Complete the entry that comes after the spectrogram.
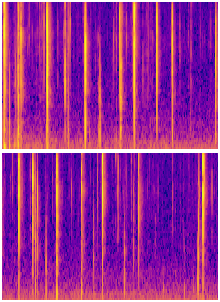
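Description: Long nails scratch and crinkle a flat, sealed plastic Betty Bossi Flädli instant soup sachet filled with dry contents. The result is a steady run of sharp, bright crackles and ticks over a faint low hum, all at a quiet level.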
